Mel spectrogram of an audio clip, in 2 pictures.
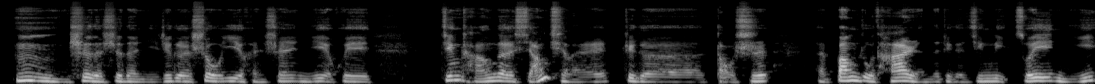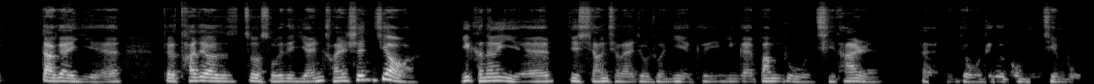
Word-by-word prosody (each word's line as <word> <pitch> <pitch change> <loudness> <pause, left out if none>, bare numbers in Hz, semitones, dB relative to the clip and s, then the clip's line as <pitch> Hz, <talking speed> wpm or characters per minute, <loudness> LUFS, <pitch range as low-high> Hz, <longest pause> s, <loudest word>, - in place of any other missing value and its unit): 嗯， 160 -9 +3
是 160 +10 +2
的 135 -3 +3
是 125 +5 -1
的， 130 -1 -3
你 115 -1 -15
这 140 +4 -3
个 140 -2 0
受 145 +4 +1
益 145 -1 -2
很 120 -2 -11
深。 140 +2 -5
你 125 - -11
也 140 -3 -3
会 125 -1 -4 0.7
经 195 +2 +3
常 145 -2 -2
地 160 -4 +2
想 135 - +3
起 230 - -1
来， 115 0 -8
这 150 -3 0
个 115 -4 -8
导 110 - -7
师 140 +7 +2 0.4
来 125 - -9
帮 170 +1 +7
助 160 -5 +1
他 160 +5 +5
人 120 -7 0
的 125 +1 -14
这 130 - -8
个 115 -2 -14
经 135 +6 -3
历。 130 -5 -5
所 145 -2 +3
以 165 0 +4
你 145 +5 -2 0.3
大 165 -4 +7
概 155 0 +4
也 120 -1 -4 0.4
叫 155 - +4
他 165 +3 +2
叫 170 -2 +6 0.3
做 155 -2 +2
所 140 - -1
谓 140 - +1
的 145 - -2
言 140 +4 -1
传 165 -1 0
身 205 +5 +4
教 195 - +8
啊， 120 -4 -7 0.5
你 170 +4 +3
可 160 -1 0
能 170 +2 +3
也 130 -1 -2
也 150 -2 0
想 130 +2 0
起 140 -2 -5
来 125 -1 -6
就 130 +1 -8
是 115 - -14
说 130 - -8
你 125 +3 -7
也 125 -4 -8
可 130 +4 -13
以 130 - -15
应 135 0 -13
该 135 0 -6
帮 145 +3 -2
助 120 -6 -9
其 120 +4 -2
他 145 +3 +1
人， 115 -6 -4 0.4
呃， 120 - -9 0.3
有 110 -4 -7
这 115 - -12
个 125 -1 -6
共 120 -1 -10
同 115 +1 -19
进 120 -3 -5
步。 110 -2 -17
135 Hz, 225 characters per minute, -24 LUFS, 120-150 Hz, 0.7 s, 教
